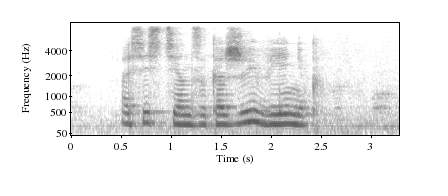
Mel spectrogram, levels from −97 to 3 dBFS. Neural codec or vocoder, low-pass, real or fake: none; 7.2 kHz; real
